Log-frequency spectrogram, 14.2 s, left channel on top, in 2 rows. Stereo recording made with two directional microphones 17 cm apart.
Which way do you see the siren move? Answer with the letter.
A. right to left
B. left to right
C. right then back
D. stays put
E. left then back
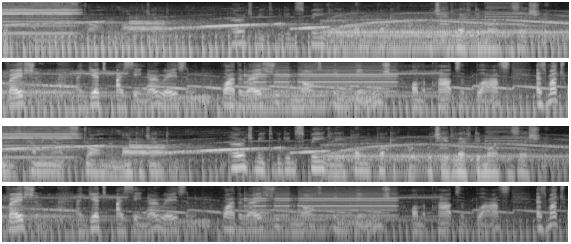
A.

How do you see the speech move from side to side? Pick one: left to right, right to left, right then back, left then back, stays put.
right to left.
